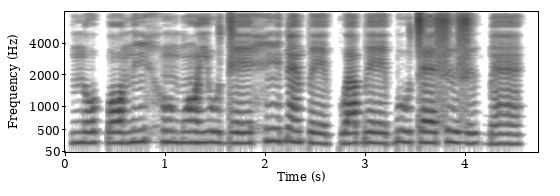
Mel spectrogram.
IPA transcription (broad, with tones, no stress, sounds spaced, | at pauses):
n o˨ ɡ͡b ɔ˨ n ĩ˧ h ũ˧ b ɔ̃˧ j u˨ d eː˨ h ĩ˦ ɗ ɛ̃˦ p eː˨ kʷ a˨˦ b eː˧ ɓ u˧ t ɛ˧ s ɨ˧ z ɨ˨ ɡ͡b ɛ̃˧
